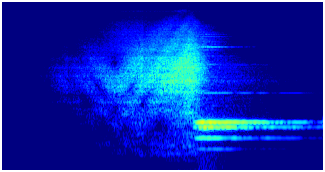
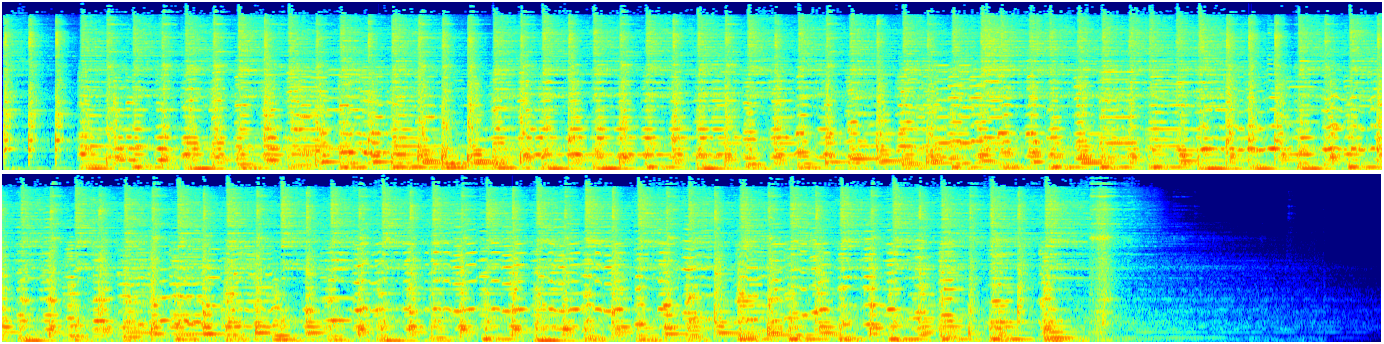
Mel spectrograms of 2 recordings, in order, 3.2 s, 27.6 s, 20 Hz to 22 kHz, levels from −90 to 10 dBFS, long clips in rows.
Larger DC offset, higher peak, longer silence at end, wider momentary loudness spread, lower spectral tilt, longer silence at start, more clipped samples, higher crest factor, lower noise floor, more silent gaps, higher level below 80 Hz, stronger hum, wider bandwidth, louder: neither; second, -22 dBFS vs 0 dBFS; second, 0.15 s vs 2.35 s; first, 22 LU vs 3 LU; second, 6 dB/octave vs -3.5 dB/octave; first, 0.85 s vs 0 s; neither; first, 18 dB vs 12 dB; first, -71 dBFS vs -64 dBFS; neither; second, under -90 dBFS vs -24 dBFS; neither; about the same, 19.5 kHz vs over 20 kHz; second, -34 LUFS vs -12 LUFS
